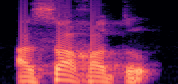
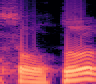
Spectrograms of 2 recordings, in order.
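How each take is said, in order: First: Both of the first two consonants take the vowel a. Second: First vowel is u; the second consonant has no vowel. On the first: "bi fatihima dan dengan fathah keduanya" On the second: "bidomisin dengan domasin wa iskanil kha"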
